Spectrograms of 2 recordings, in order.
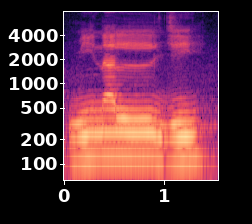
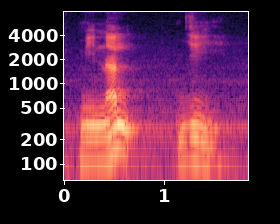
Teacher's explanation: minanji ini diputus Minal ini diputusnya nggak boleh yang benar minalji kadang ada yang meng qolqolahkan di huruf lam ini nggak boleh ya jadi dialirkan bukan dipantulkan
